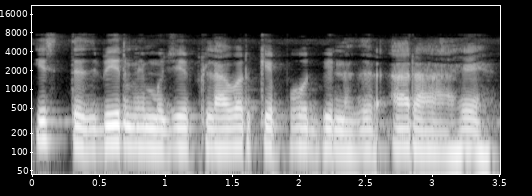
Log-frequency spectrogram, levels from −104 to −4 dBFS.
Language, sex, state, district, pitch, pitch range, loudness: Hindi, male, Arunachal Pradesh, Lower Dibang Valley, 120 Hz, 110-125 Hz, -15 LUFS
